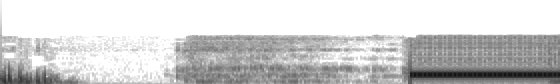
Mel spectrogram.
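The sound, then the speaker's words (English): A telephone line tone sounds while a call is placed to a licensed agent. A steady electronic tone starts abruptly near the end and holds loud and even, after a brief muffled low sound earlier. “Now I'm dialing the licensed agent.”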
